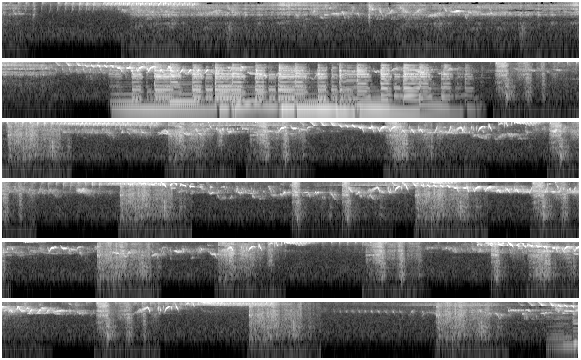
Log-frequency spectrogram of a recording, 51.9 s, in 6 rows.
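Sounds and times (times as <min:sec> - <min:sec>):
small birds chirping and singing: 0:00.0 - 0:47.0, 0:48.2 - 0:51.9
trowel scraping into sand: 0:01.8 - 0:09.8, 0:16.0 - 0:18.4, 0:19.8 - 0:22.0, 0:23.1 - 0:24.5, 0:25.5 - 0:26.6, 0:27.7 - 0:28.8, 0:30.3 - 0:33.2, 0:33.9 - 0:34.8, 0:36.0 - 0:37.1, 0:37.8 - 0:38.9, 0:40.0 - 0:41.0, 0:41.9 - 0:43.9, 0:44.7 - 0:45.8, 0:47.0 - 0:48.1, 0:49.8 - 0:50.9.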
